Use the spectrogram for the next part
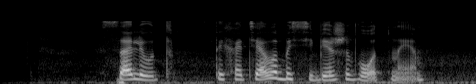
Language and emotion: Russian, positive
